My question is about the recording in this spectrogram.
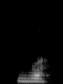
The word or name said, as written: w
